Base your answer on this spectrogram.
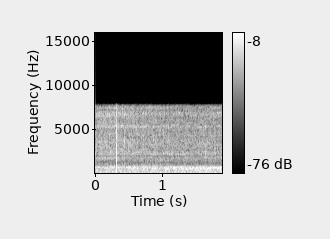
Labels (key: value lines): label: anthrophony, boat engine
recorder: HydroMoth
